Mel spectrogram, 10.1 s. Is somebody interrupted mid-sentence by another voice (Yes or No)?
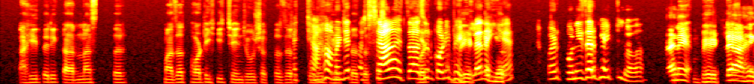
Yes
